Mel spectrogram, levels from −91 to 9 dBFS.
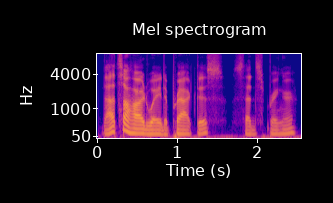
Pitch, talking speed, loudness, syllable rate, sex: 115 Hz, 190 wpm, -21 LUFS, 4.8 syllables/s, male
